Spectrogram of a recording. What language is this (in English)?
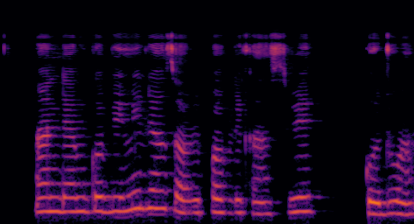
Nigerian Pidgin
